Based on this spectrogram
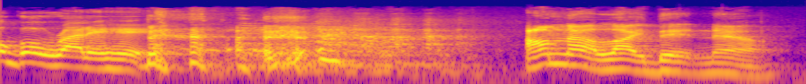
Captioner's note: laughter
